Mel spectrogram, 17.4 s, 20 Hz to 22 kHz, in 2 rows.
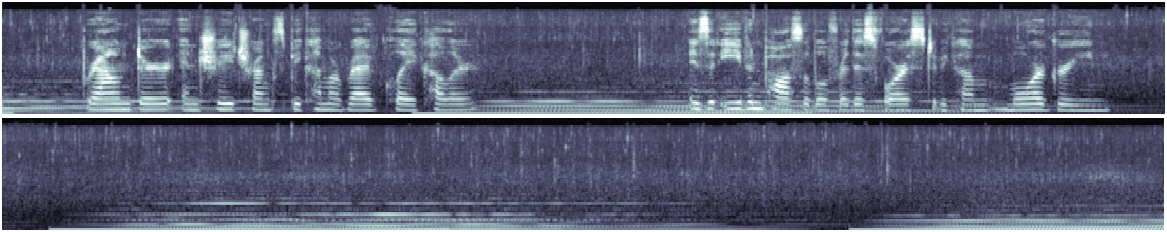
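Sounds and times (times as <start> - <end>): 
low sustained droning tones: 0.0 - 2.2, 3.0 - 7.1, 8.6 - 17.4
steady rain falling in a forest: 0.0 - 17.4
speech: 0.6 - 3.9, 5.2 - 8.4.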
